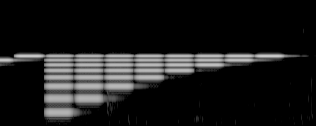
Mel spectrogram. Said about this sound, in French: puis les sons harmoniques, avec au fur et à mesure perte des harmoniques les plus basses. Dès le deuxième son, perte de la fréquence fondamentale, puis ici, perte de la deuxième harmonique, perte de la troisième, etc.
